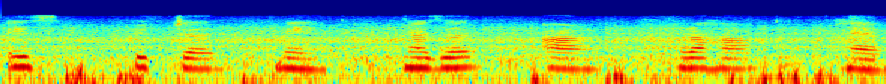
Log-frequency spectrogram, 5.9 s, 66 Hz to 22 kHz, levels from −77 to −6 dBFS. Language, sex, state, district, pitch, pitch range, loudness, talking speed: Hindi, female, Chandigarh, Chandigarh, 195 Hz, 190-205 Hz, -16 LUFS, 70 wpm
